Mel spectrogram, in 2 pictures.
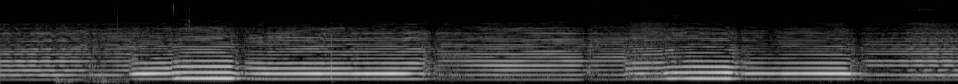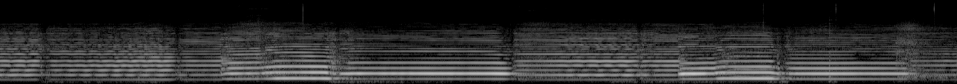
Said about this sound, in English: Let's see how someone who's spent many years learning to play a violin does it.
